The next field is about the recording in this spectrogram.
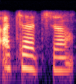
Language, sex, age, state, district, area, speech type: Bengali, female, 30-45, West Bengal, Purba Medinipur, rural, conversation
